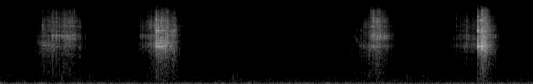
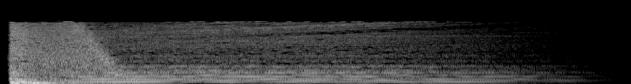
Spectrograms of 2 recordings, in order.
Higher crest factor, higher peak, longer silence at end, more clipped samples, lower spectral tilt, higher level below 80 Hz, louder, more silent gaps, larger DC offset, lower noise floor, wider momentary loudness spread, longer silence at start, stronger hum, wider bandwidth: first, 32 dB vs 22 dB; about the same, -2 dBFS vs -4 dBFS; second, 0.35 s vs 1 s; neither; second, 3.5 dB/octave vs -4 dB/octave; second, -62 dBFS vs -30 dBFS; about the same, -26 LUFS vs -24 LUFS; neither; neither; second, -62 dBFS vs -66 dBFS; first, 23 LU vs 18 LU; first, 0.4 s vs 0.1 s; second, none vs 60 Hz at -40 dBFS; first, 17.5 kHz vs 8 kHz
